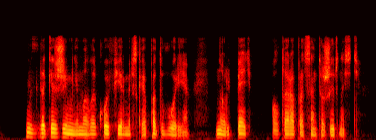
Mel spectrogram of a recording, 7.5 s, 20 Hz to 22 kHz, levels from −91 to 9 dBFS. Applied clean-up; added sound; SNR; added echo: neural mask model DeepFilterNet 3.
